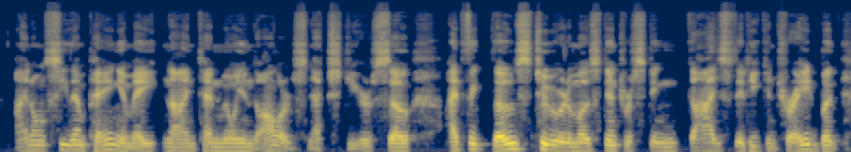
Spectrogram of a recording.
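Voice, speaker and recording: On a very clean recording with a silent background and a dry, close sound with no echo, a man with an American accent speaks in a plain, everyday voice at medium pitch, a moderate pace, and ordinary pitch variation. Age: 60s. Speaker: baseball writer. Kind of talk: podcast interview.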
